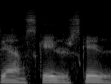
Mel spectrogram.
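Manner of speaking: normal talking voice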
